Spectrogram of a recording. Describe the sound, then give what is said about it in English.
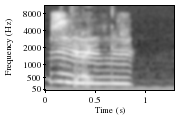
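A voice imitates a party blower horn, the little birthday horn you blow into, with one buzzy, sustained note of just under a second. It starts with a breathy burst, then the pitch slides slightly downward before cutting off. “Like, what are those little birthday horns?”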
